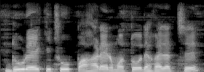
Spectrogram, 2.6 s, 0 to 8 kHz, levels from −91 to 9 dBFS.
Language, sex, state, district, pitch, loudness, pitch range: Bengali, male, West Bengal, Cooch Behar, 165 Hz, -13 LUFS, 155-175 Hz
